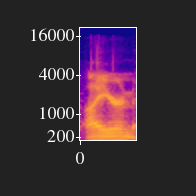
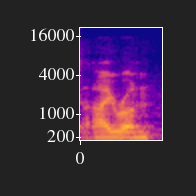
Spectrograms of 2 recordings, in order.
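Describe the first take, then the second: First: The word is said the usual, standard way. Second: The word is said just as it is spelled. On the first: The speaker calls it right. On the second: The speaker calls it wrong.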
